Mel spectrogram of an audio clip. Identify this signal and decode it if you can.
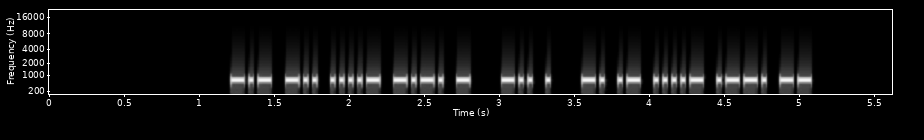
Morse code, heard as a keyed tone, about 40 wpm, 700 Hz. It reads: KD4CT DE NA4PM
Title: USA Callsign DE Callsign - 5 Characters - 40wpm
